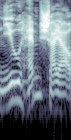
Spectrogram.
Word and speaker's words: New Hampshire: Es wird New Hampshire ausgesprochen.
